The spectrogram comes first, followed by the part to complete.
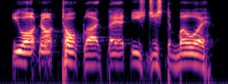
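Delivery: soft, subdued delivery. Showing the impression they do best, a Karl from Sling Blade impression. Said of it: "I do the best is Carl from Sling Blade".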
